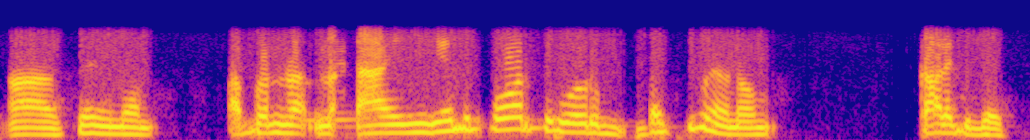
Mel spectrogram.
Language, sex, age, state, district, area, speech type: Tamil, male, 18-30, Tamil Nadu, Cuddalore, rural, conversation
